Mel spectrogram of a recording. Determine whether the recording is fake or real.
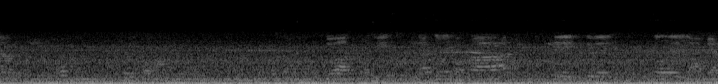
real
